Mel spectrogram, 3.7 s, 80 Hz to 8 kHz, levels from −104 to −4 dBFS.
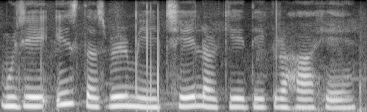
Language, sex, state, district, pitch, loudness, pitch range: Hindi, female, Arunachal Pradesh, Papum Pare, 230 Hz, -17 LUFS, 215-240 Hz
